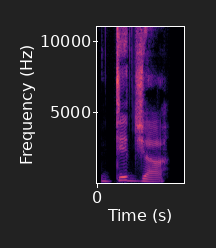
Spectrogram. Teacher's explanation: When the D sound at the end of did is followed by the Y sound at the beginning of you, the two sounds blend together. They combine to create a completely new sound, the J sound like in the word jam. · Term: assimilation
